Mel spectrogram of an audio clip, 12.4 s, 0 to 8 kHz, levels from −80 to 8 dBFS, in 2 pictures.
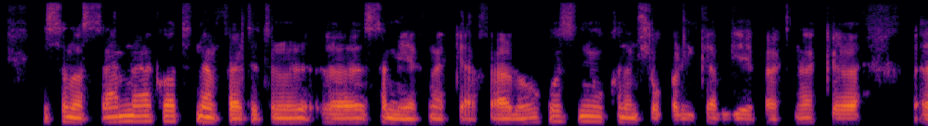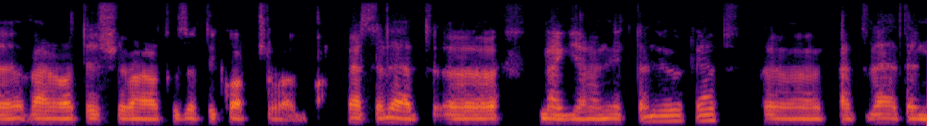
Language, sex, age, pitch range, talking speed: Hungarian, male, 50-69, 90-100 Hz, 130 wpm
